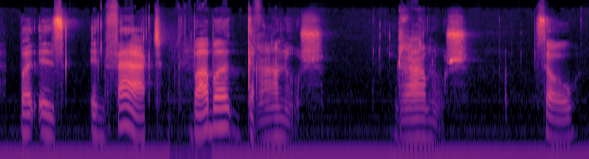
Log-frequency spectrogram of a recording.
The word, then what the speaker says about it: baba ganoush: this dish is not baba ganoush but is in fact baba ganoush so a more guttural sound anyway thank you to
